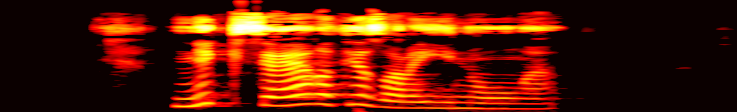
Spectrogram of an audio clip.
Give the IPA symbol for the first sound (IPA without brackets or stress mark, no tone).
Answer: n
